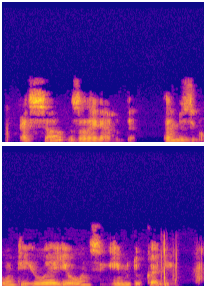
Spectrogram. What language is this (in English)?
Kabyle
